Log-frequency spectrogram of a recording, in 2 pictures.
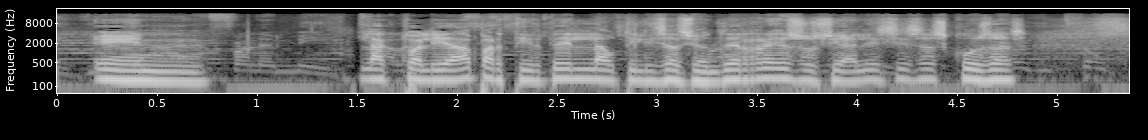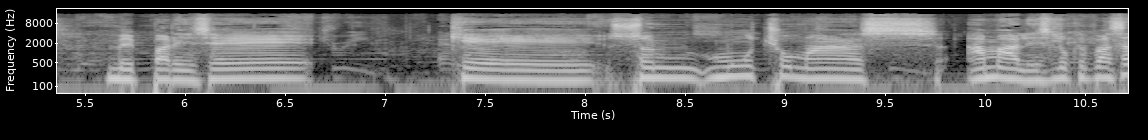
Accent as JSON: {"language": "Spanish", "country": "Argentina", "said": "Me he quedado hablando así, claro, vengo de Argentina."}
